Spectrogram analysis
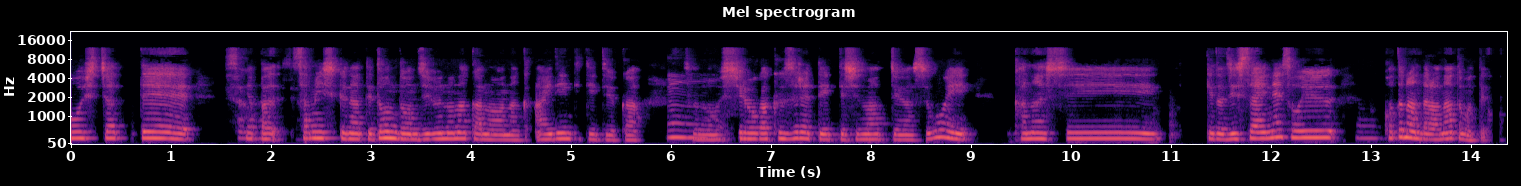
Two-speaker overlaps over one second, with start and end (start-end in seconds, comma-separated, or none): none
